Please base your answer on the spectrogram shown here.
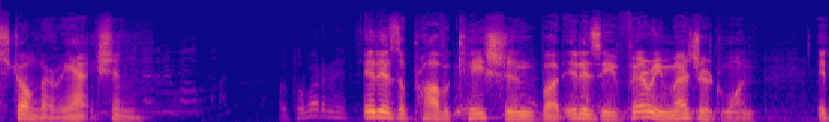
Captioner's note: Korean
